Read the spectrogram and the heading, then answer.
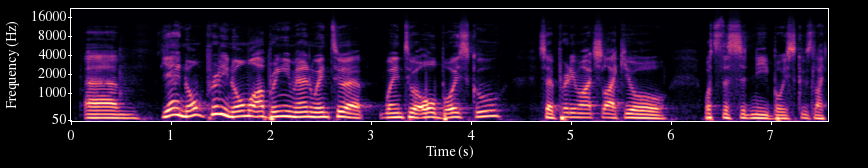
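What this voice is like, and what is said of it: South African accent. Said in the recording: “I don't know if you can hear by the accent. I'm South African.”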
